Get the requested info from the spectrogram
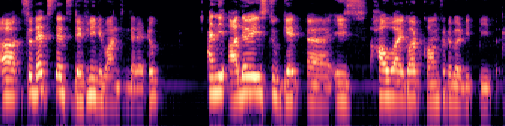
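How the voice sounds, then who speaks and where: This man speaks with a Sri Lankan accent. His fairly high voice shows ordinary pitch variation. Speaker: university student. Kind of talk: personal vlog. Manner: halting, many fillers and repetitions.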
